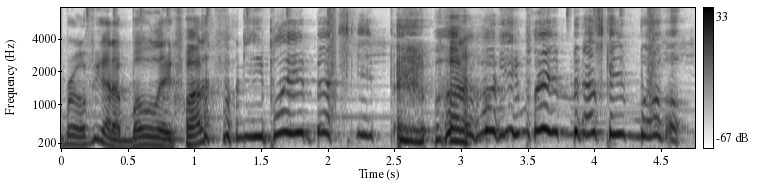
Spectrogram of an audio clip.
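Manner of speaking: high squeaky voice breaking with laughter; laughing incredulous. Real, not acted. Telling of the bow-legged kid playing basketball, squeaking with laughter. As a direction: crack up while asking why he plays.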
